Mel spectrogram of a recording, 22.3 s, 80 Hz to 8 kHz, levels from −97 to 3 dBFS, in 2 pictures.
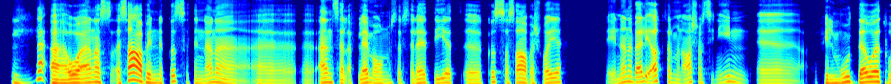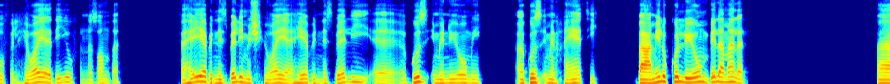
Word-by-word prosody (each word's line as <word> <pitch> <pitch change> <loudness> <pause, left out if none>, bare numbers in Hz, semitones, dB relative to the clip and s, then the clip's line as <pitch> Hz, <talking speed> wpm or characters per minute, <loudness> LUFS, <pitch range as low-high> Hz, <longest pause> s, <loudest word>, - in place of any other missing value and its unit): لأ، 140 - -3
هو 130 +2 +6
أنا 155 +4 +3
ص 160 +1 -8
صعب 185 - +8
إن 140 -1 0
قصة 150 +4 -6
إن 130 0 -7
أنا 160 +3 -1 0.5
آآ، 120 +4 -6
أنسى 150 -5 -2
الأفلام 140 +4 -1
أو 130 -1 -2
المسلسلات 125 +2 -5
ديّة 150 +3 -3
آآ، 125 0 -4
قصة 170 -6 -4
صعبة 140 0 +1
شوية، 145 +6 -2 0.5
لإن 135 - -8
أنا 175 +3 -1
بقى 165 0 +3
لي 185 - 0
أكتر 190 -3 0
من 130 -4 -12
10 160 +1 -4
سنين 140 - -10
آآ، 115 -3 -8 0.2
في 130 - -2
الmood 140 +7 +1
دوّة 170 +4 +6
وفي 125 -1 -8
الهواية 135 +6 0
دي، 140 +4 -5
وفي 160 -4 -8
النظام 130 +2 -9
ده، - - -13 0.8
فهي 160 +10 +4
بالنسبة 130 0 0
لي 170 +1 +2
مش 135 0 -3
هواية، 125 -1 0
هي 135 +2 0
بالنسبة 125 +1 -4
لي 165 -2 -4
آآ، 120 0 -6
جزء 150 +1 +1
من 130 -1 -2
يومي 130 -1 -2 0.4
آآ، 125 - 0
جزء 145 +2 +2
من 130 -2 -1
حياتي 130 +1 -4 0.5
باعمله 130 +8 +7
كُلّ 175 0 +3
يوم 155 +2 +4
بِلا 165 +3 +3
ملل. 160 -7 0 1.6
ف - - -4
135 Hz, 160 wpm, -23 LUFS, 125-155 Hz, 1.6 s, صعب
